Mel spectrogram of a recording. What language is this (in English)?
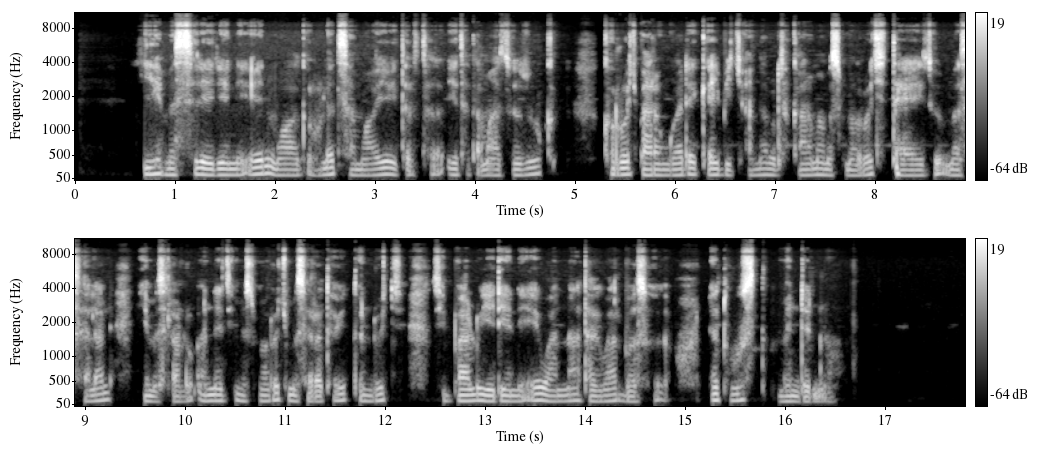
Amharic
